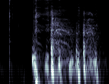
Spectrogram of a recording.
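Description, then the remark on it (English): A person coughs into their elbow: a brief catch, then a rough, throaty run of several coughs over about a second, with no talking. “he says as he coughs into his elbow.”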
